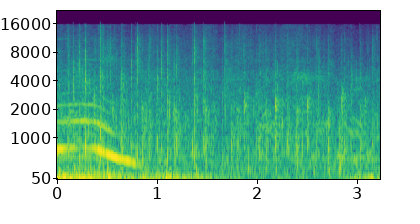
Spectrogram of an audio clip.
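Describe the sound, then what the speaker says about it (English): Audience clapping and cheering for a girls' youth sports team on a youth league opening day outdoors, a steady spread of applause with a whistle-like tone at the start and a voice over it. "Let's give these girls a round of applause again real quick."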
